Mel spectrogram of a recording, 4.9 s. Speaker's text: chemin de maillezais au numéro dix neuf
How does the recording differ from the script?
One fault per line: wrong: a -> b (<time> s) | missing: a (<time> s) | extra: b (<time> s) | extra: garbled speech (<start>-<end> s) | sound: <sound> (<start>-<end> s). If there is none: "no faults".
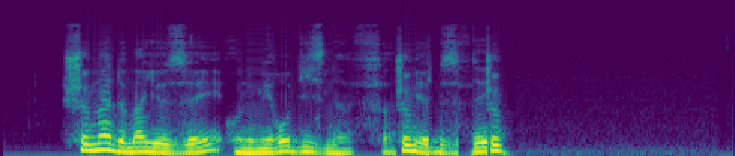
extra: garbled speech (2.6-3.4 s)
